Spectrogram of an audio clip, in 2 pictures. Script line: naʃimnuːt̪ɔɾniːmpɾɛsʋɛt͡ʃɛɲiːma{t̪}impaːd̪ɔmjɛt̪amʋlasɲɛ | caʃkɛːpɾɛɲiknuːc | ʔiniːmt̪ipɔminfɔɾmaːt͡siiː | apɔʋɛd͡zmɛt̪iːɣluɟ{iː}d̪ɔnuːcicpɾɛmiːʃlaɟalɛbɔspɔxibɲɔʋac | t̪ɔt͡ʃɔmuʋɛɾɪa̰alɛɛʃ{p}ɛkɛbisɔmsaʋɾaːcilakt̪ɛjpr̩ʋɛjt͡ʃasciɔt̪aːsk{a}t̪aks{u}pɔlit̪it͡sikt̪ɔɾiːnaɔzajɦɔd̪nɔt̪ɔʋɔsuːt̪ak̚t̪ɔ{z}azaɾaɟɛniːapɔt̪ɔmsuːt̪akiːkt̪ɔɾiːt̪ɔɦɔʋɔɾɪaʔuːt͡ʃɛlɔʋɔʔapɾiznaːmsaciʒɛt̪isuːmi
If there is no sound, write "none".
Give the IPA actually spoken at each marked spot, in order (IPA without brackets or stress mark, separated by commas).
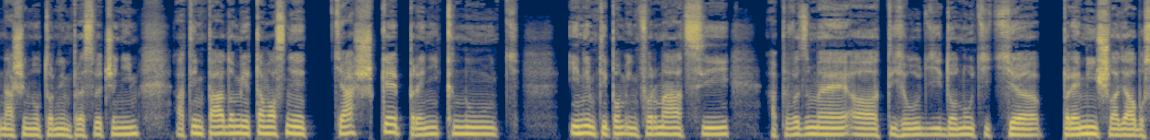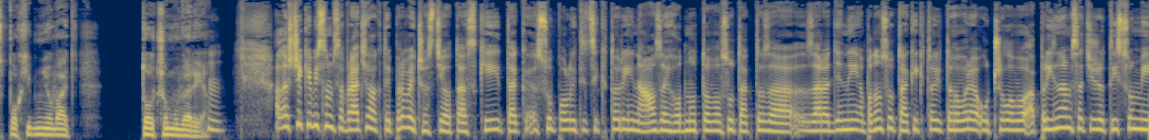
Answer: t̪, iː, c, i, uː, z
